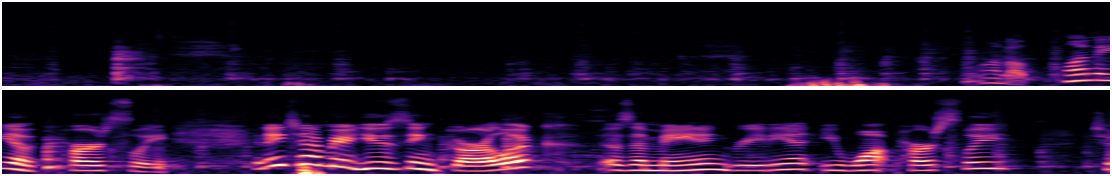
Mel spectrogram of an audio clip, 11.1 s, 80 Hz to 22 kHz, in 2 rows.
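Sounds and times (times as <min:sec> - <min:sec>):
knife chopping on wooden board: 0:02.6 - 0:08.6, 0:10.0 - 0:11.0.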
